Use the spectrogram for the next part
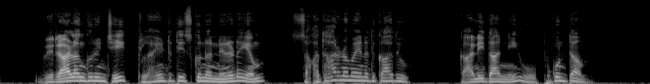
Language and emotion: Telugu, surprised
